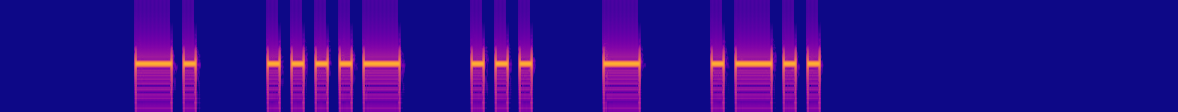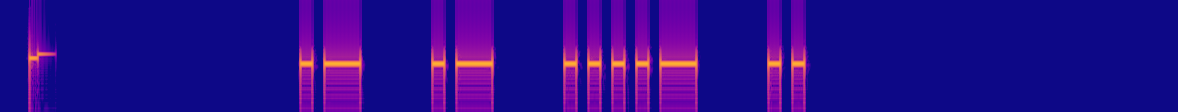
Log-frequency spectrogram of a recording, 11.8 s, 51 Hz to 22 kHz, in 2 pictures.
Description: Morse code, heard as a keyed tone, about 20 wpm, spaced as for 14 wpm, 700 Hz. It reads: N4STL AA4I
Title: 082 Lesson 14g - Number 2 - Call Signs 20wpm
